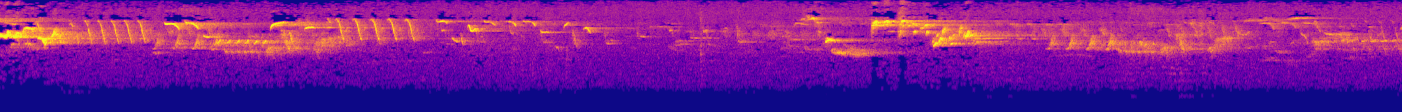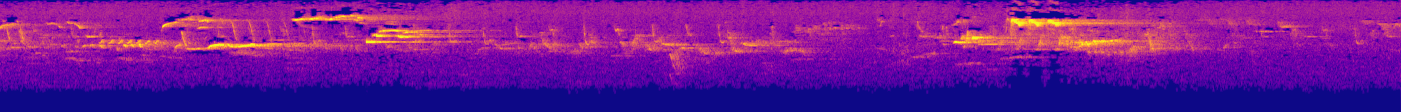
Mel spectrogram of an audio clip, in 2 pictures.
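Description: A small songbird singing in repeated bouts of rapid, high-pitched trills and chirps, with pauses between the phrases.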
